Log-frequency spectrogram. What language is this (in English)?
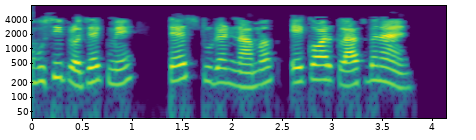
Hindi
